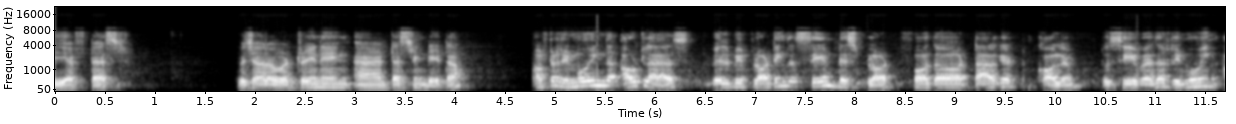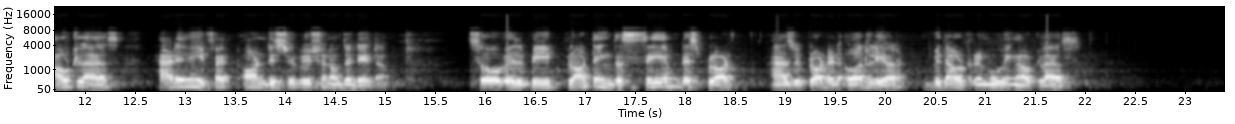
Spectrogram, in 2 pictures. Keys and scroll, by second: 22.3 shift+Return.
